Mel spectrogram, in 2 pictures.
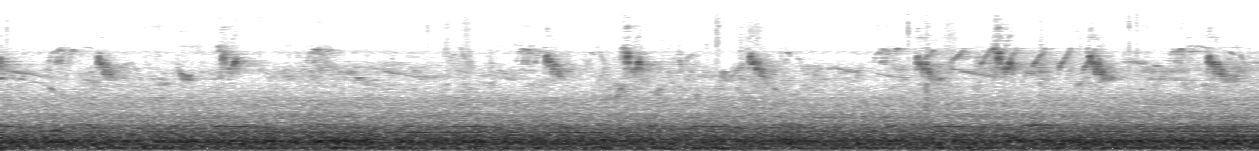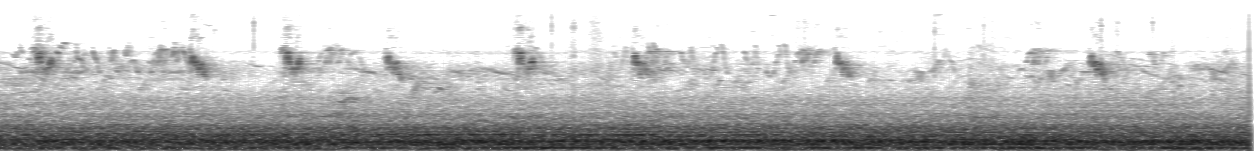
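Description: Small birds chirping busily, many short quick chirps a second, over a steady low background hum.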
